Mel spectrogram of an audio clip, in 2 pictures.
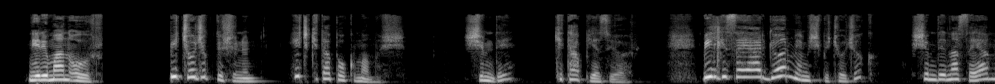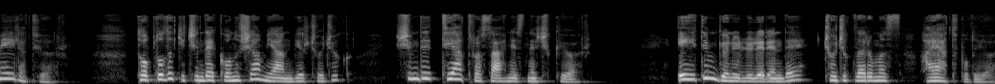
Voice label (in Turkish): turkce kadin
